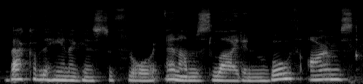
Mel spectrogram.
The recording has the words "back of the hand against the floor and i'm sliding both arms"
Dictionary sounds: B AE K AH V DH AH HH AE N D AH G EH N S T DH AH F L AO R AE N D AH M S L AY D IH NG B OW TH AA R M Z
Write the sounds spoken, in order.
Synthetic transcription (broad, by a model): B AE K AH V DH AH HH AE N D AH G EH N S T DH AH F L AO R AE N AH M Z L AY D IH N B OW TH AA R M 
